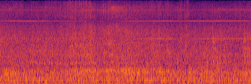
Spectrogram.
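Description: A freight train rumbles and clatters past close by.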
